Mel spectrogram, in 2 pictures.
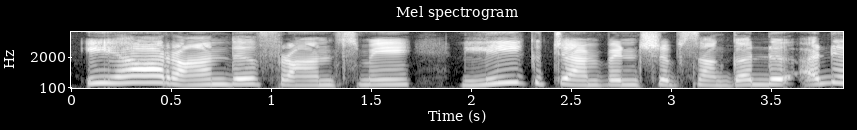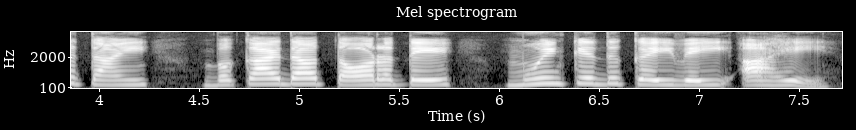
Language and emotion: Sindhi, neutral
